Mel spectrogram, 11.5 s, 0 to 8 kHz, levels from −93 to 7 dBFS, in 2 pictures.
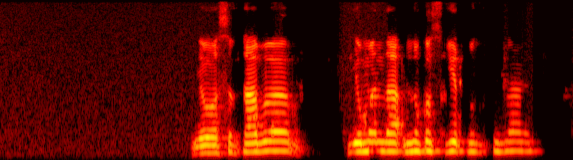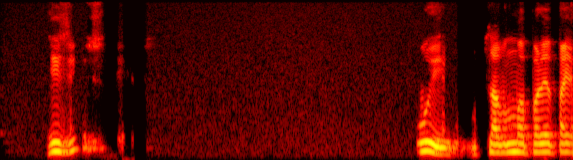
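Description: From 2.34 to 5.77 s, the background gated by the echo canceller drops in and out. While the far end plays on a loudspeaker, the canceller turns this microphone down hard, by up to about 40 dB. The room sound vanishes for a total of roughly two seconds, then returns when the canceller releases. Two brief echo leaks fall inside this stretch, at 4.39 to 4.47 s and 5.03 to 5.08 s. Each is a faint copy of the speech, 381 ms late, some 30 to 35 dB below it. It is likely residue the canceller failed to remove and sent back.

The gating returns from 6.64 to 7.19 s, silencing the background for about half a second. An echo leak sits within it, from 6.9 to 7.0 s, louder at around 25 dB down. It has the same 381 ms delay.

At 10.27 to 10.34 s comes the strongest echo leak, only about 20 dB under the speech. The gating follows at once, from 10.34 to 10.6 s, and the room sound drops out for roughly a third of a second. 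The call's microphone processing shows in a bandwidth that stops at 8 kHz.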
